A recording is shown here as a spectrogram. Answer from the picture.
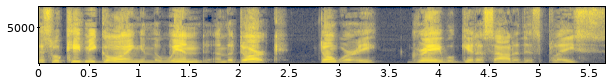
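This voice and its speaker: A put-on character voice from a man, pitched fairly low, delivered at a moderate speed. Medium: read story. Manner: gruff, plainspoken.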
